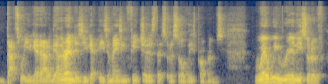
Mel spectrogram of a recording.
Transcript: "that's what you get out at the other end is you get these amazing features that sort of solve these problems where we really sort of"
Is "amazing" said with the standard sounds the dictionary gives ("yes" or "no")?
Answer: yes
